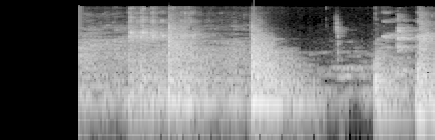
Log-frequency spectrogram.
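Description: A short edited-in musical sound effect with drum hits and a quick falling swoop, starting abruptly out of dead silence. A second, shorter hit comes near the end.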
